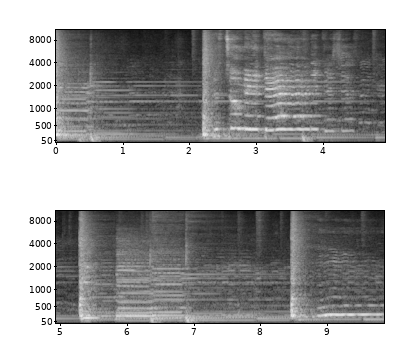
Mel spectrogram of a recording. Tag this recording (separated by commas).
Music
